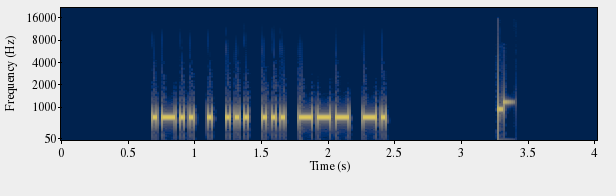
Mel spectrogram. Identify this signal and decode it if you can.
Morse code, heard as a keyed tone, about 36 wpm, 700 Hz. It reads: LESSON
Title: Sentences from Top 1200 Words - New Word Drill - 35wpm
